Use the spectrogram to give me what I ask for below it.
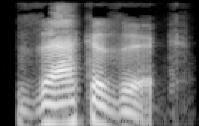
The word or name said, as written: zaqaziq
